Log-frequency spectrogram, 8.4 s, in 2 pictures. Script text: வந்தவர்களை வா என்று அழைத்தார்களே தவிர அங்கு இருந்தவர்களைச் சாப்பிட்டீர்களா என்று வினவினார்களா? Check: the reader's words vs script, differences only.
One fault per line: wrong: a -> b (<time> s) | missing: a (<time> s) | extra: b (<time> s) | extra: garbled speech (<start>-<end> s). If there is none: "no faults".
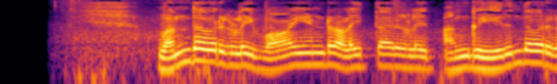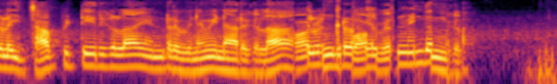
missing: தவிர (3.2 s)
extra: garbled speech (6.4-7.7 s)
